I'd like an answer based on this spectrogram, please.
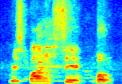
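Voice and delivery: responsible drawn out slowly, spon stressed. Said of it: "let's say".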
